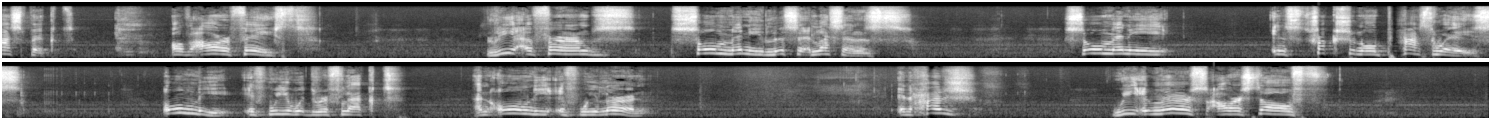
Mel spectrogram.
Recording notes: Delivered at the Islamic Center of Southern California, Los Angeles, CA on Friday, July 20, 2018.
